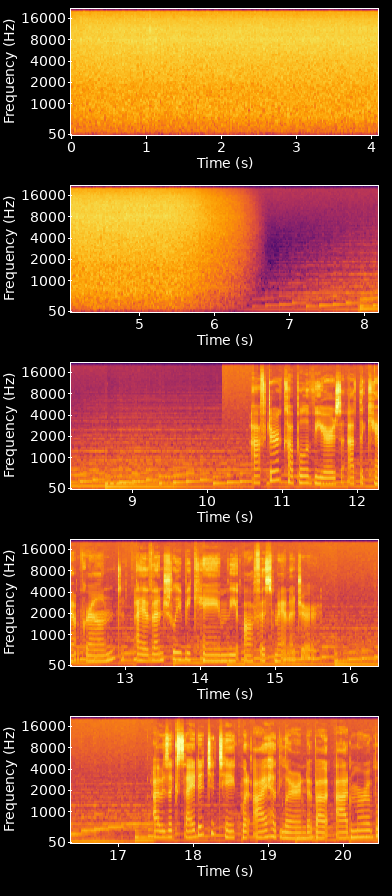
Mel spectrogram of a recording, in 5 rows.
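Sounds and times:
water waves rushing: 0.0s - 6.6s
gentle melodic music: 6.6s - 20.4s
speech: 10.8s - 15.9s, 17.5s - 20.4s.

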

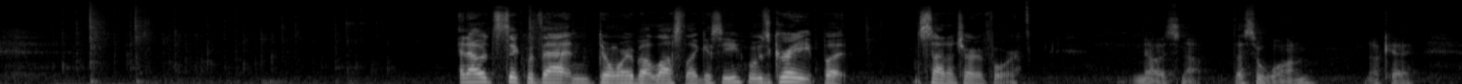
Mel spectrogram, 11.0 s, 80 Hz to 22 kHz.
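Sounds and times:
typing on a computer keyboard: 0.0s - 8.0s
speech: 3.4s - 7.8s, 8.5s - 10.9s.

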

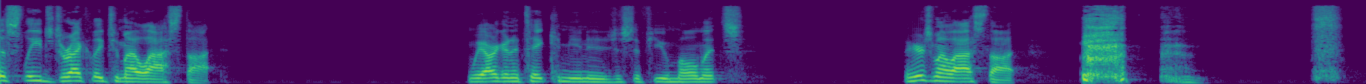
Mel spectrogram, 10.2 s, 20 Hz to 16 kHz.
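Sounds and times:
speech: 0.0s - 1.7s, 3.5s - 5.6s, 6.8s - 9.0s
person coughing into a microphone during a church sermon: 8.1s - 9.1s.

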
